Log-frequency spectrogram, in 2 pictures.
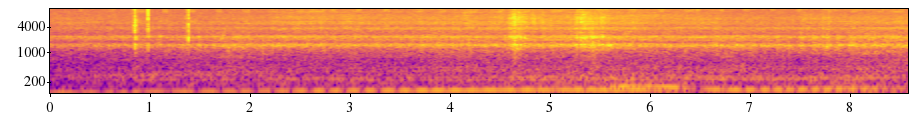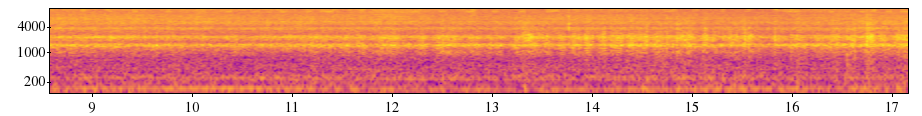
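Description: Wind rumbles against the microphone.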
